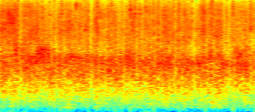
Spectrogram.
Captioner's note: applause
